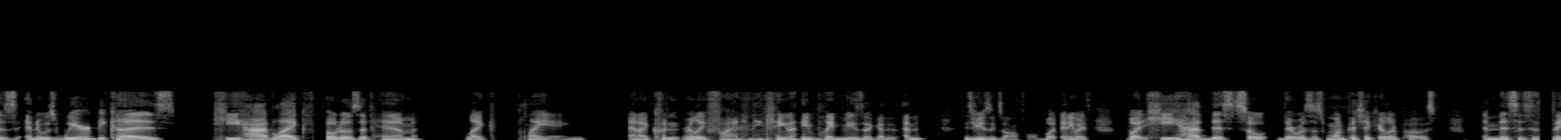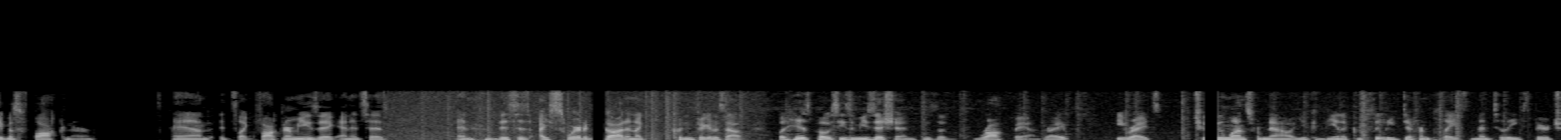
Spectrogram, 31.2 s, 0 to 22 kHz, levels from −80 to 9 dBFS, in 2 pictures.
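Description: A speech recording interrupted by a gap between chunks: 132 ms holes of flat silence at 3.13, 9.26, 15.39, 21.53 and 27.66 s, each a hard-edged blank column on a spectrogram. The first falls after "because he had like" and the third after "and this is his". Sound resumes every 6 s of audio, as if each chunk starts late. When the room noise jumps by about 24 dB around 19.5 s, the noise suppressor is catching up from 19.43 to 23.26 s. The broadband noise band starts bright and fades over about 3.7 s as its estimate adapts, ending about 11 dB lower.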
